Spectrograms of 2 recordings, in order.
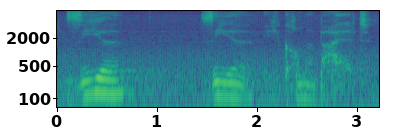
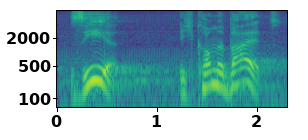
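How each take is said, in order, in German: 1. Der Satz wird geflüstert. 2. Der Satz wird laut geschrien. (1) "mit großer Dringlichkeit flüstert er in die Gemeinde hinein" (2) "diesmal ruft er mit lauter Stimme"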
